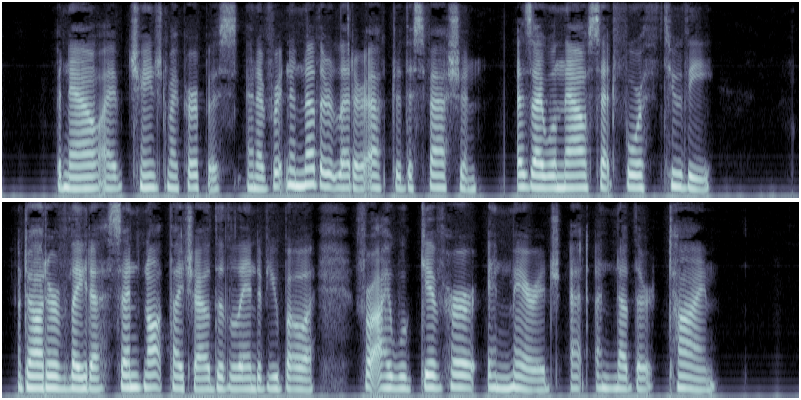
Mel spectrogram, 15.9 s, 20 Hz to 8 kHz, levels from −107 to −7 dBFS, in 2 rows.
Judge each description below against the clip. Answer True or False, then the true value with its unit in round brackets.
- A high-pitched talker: False (180 Hz)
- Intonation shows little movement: True (1.6 semitones)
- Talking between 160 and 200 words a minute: True (170 wpm)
